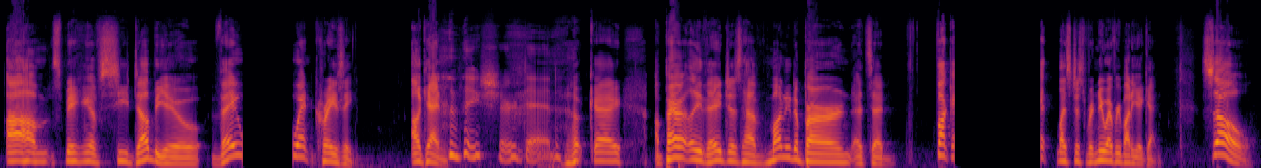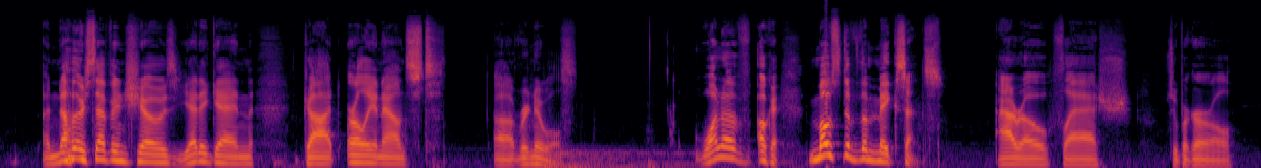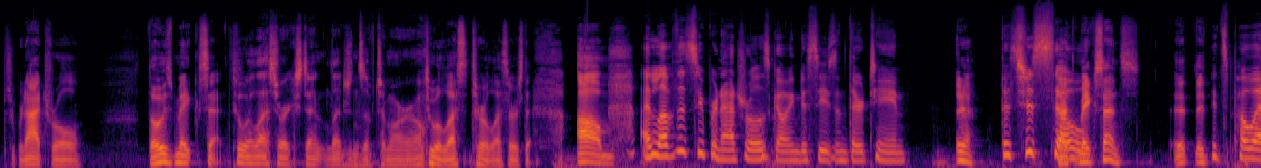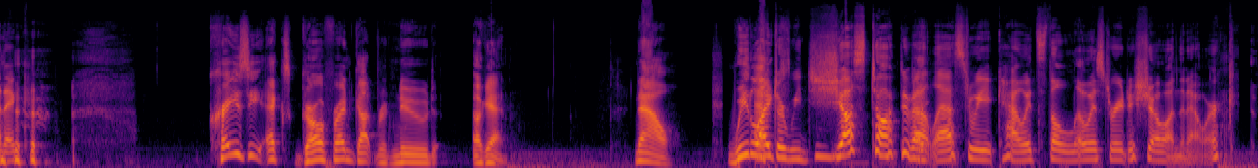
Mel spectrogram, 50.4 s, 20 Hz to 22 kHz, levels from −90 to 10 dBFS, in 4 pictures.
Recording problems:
audio freezing; at 2.5 s for 0.5 s and at 9.5 s for 1 s

